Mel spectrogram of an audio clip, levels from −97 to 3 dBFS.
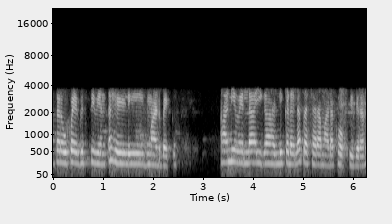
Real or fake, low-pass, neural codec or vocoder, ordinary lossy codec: real; 3.6 kHz; none; none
